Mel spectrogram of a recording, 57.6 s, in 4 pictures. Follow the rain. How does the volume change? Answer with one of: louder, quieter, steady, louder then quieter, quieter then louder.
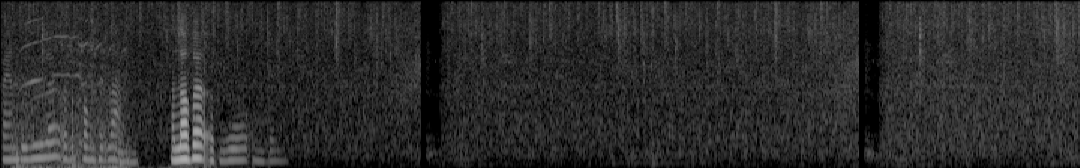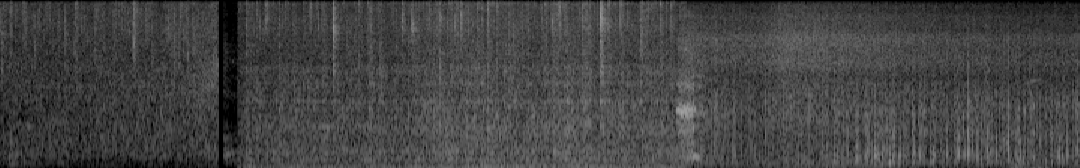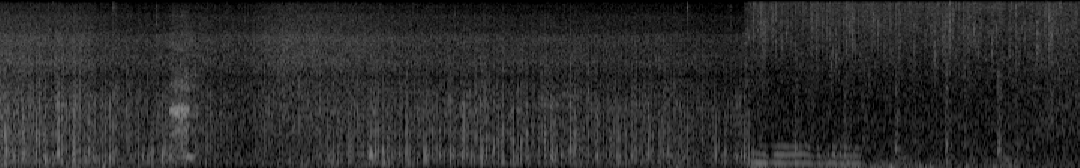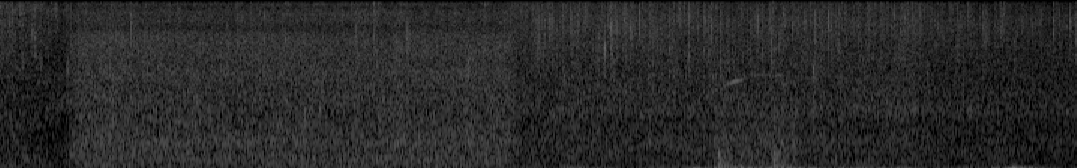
louder then quieter.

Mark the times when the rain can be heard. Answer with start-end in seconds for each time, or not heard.
0.0-57.5.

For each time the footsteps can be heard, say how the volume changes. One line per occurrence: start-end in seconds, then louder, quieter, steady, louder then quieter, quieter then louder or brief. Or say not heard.
not heard.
